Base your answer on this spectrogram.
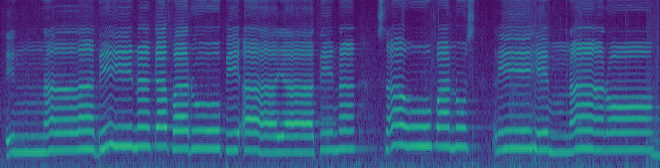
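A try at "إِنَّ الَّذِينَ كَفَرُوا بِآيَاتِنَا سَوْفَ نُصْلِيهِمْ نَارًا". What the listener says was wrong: Ya, bagus.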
